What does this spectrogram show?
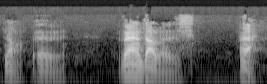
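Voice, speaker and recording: An actor playing a guarded, frightened American in a radio mystery, gruff, suspicious and hesitant. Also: male voice, low-pitched, lively intonation, slow, muffled recording, exaggerated voice. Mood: uneasy, suspicious. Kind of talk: French radio mystery play acting.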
